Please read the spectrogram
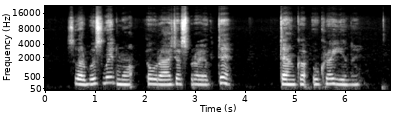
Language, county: Lithuanian, Vilnius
